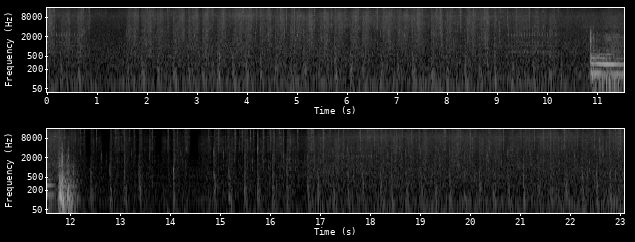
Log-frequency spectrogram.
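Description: Footsteps crunch steadily on grass and gravel.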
